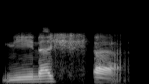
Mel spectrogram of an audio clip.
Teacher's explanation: ini menggunakan lidah bagian tengah dengan langit-langit yang lurus di atasnya. Minasya dengan diringi dengan angin yang sangat kuat. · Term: shin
